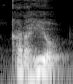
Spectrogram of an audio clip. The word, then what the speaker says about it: carajillo: two ingredient caragillo or in the native tongue I'm sure it's pronounced carahill so the two ingredient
